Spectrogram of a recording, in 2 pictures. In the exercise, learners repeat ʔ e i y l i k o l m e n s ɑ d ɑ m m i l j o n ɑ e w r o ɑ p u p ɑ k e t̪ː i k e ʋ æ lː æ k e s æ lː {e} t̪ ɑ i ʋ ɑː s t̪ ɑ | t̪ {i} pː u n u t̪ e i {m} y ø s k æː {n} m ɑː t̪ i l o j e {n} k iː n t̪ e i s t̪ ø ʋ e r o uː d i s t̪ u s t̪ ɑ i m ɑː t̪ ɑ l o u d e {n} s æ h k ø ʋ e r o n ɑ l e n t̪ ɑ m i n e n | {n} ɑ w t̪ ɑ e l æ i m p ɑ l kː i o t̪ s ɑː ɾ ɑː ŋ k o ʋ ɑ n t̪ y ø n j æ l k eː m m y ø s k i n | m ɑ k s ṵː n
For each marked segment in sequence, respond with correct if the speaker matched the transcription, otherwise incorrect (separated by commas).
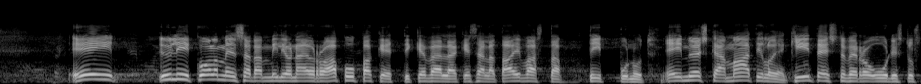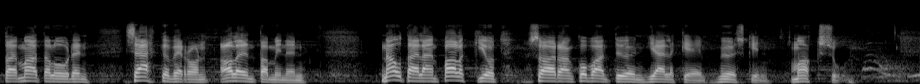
incorrect, correct, correct, incorrect, incorrect, correct, correct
